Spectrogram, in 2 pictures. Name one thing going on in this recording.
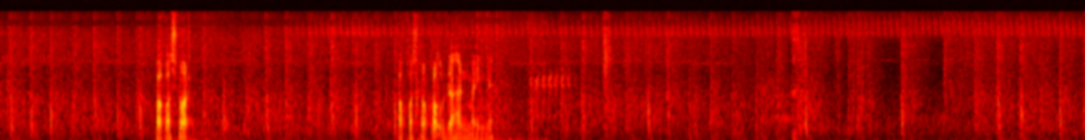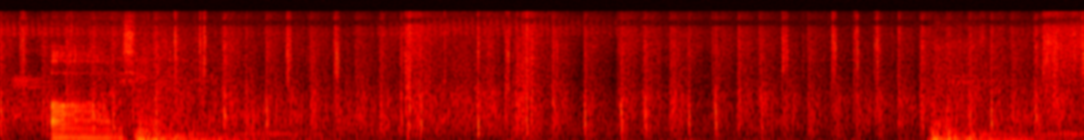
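Footsteps thud and rustle through grass at a running pace.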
